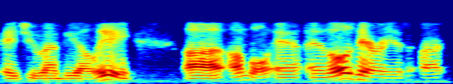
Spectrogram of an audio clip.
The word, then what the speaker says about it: Humble: called humble it looks like it should be pronounced humble it's h um ble humble and those areas are you're gonna be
